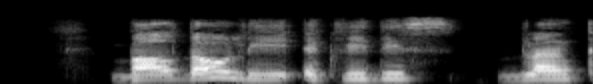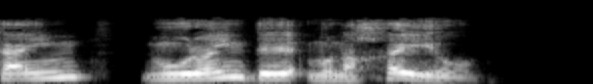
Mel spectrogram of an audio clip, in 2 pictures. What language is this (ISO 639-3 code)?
epo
